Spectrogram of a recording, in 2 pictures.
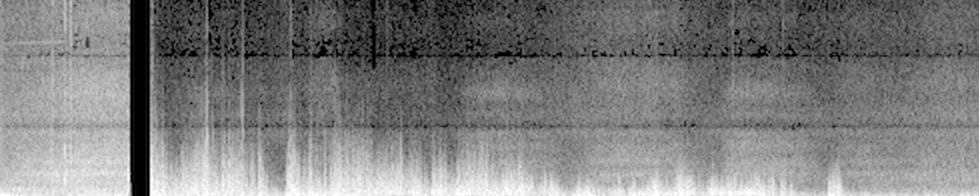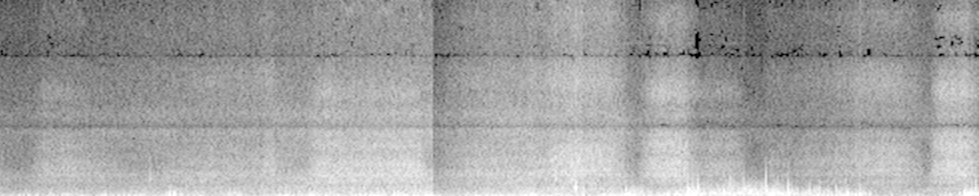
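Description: Wind buffeting the camera microphone in uneven gusts, with a brief cut to silence about a second and a half in.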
